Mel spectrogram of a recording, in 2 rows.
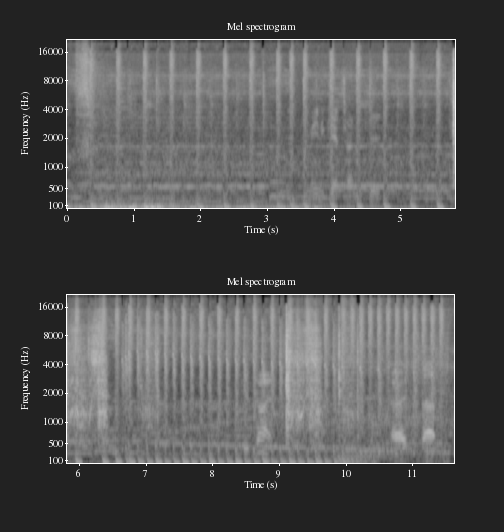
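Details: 1997-2001 Honda CR-V. The starter turns the engine over steadily, about three beats a second, but it never fires; the crank no-start is from a failed distributor cap and rotor.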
